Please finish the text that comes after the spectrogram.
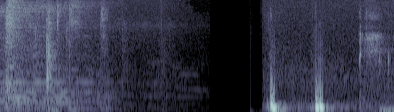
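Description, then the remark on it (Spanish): A heartbeat sound effect in a radio jingle: two deep, thumping heartbeat pulses, lub-dub style, loud after a stretch of silence, following a brief fading musical tail at the start. “En la onda local sigue con nosotros el ritmo creciente de los latidos del territorio andaluz.”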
